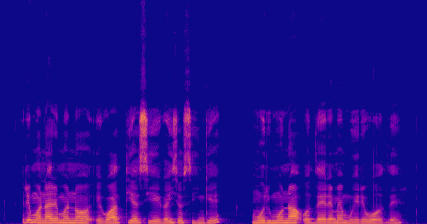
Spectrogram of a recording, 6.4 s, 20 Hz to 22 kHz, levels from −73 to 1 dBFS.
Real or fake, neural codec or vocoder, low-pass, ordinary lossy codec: real; none; none; none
